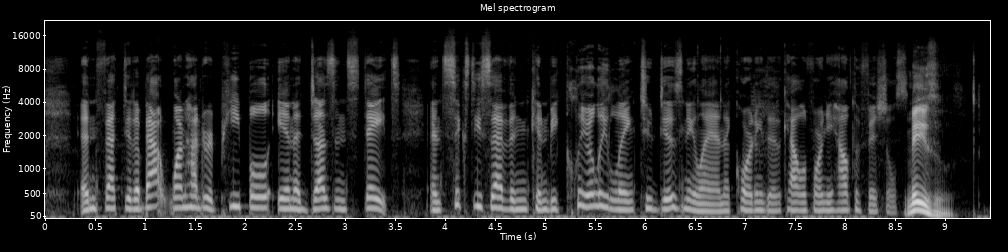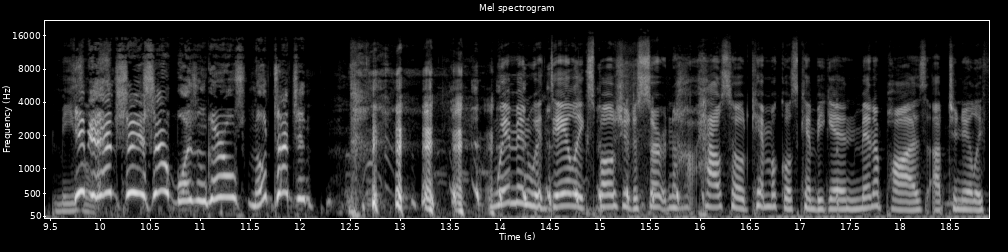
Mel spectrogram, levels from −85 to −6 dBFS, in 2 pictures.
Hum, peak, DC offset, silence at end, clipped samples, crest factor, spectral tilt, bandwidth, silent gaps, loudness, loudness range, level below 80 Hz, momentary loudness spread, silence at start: none; -4 dBFS; under 0.1%; 0 s; under 0.1%; 24 dB; -4 dB/octave; 16.5 kHz; none; -29 LUFS; 8 LU; -52 dBFS; 12 LU; 0 s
